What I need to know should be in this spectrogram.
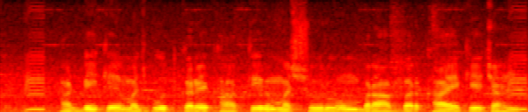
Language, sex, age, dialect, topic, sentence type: Bhojpuri, male, 60-100, Northern, agriculture, statement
